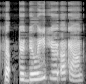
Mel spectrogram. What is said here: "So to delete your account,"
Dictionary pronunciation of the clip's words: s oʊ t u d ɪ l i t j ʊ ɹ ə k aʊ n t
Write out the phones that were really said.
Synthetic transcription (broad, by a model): s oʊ t u d ɪ l i t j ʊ ɹ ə k aʊ n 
